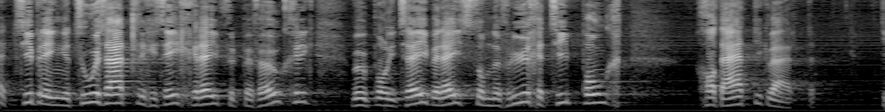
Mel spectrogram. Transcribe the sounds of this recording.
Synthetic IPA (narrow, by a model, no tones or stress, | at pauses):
tsibɾɪŋːət͡suəzæt͡slɪχisɪχːəɾhɛɪtfʏb̥efœlkʰəɾiɡ | ʋɵwpʰɔlit͡sɛɪbɛɾɛɪt͡st͡sʊmnəfɾyəχət͡sit̚pʰʊŋkχt̪ | χɑtæːtɪɡʋæ̰ːrd̥ə | d̥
